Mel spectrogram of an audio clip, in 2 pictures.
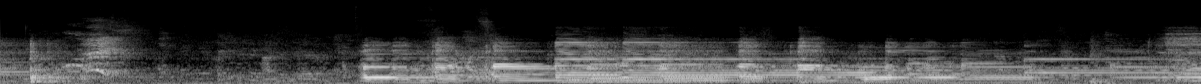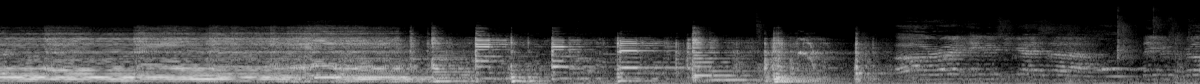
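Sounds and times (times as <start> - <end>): loud electric guitar chords: 0.0 - 0.7, 3.6 - 20.8.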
